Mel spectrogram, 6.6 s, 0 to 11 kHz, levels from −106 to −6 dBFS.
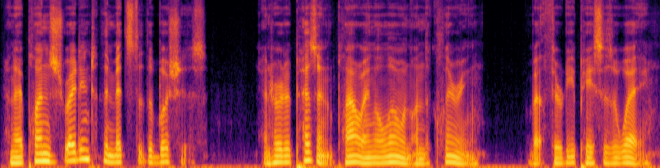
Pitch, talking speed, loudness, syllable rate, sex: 115 Hz, 210 wpm, -20 LUFS, 6.4 syllables/s, male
